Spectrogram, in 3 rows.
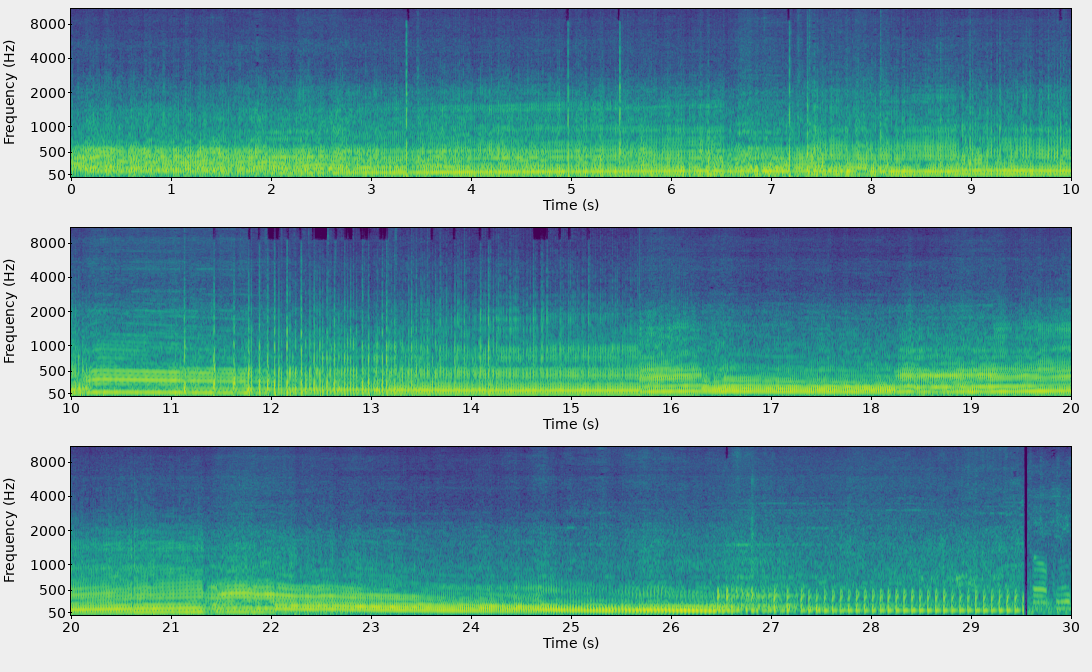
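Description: Single-cylinder 155 cc motorcycle engine running under way, heard from the rider's seat. Its pitch rises and falls with throttle and gear changes, with a marked shift about a third of the way in and a rise and drop a little past halfway.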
